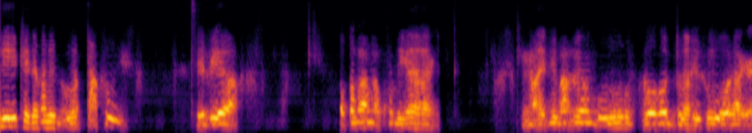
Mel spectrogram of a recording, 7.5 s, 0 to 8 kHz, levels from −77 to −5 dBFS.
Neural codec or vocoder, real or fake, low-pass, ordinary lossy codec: codec, 16 kHz, 0.5 kbps, FreqCodec, smaller model; fake; none; none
